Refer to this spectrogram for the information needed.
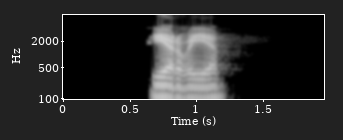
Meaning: nominative/accusative plural of пе́рвое (pérvoje)
- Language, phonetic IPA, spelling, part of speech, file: Russian, [ˈpʲervɨje], первые, noun, Ru-первые.ogg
